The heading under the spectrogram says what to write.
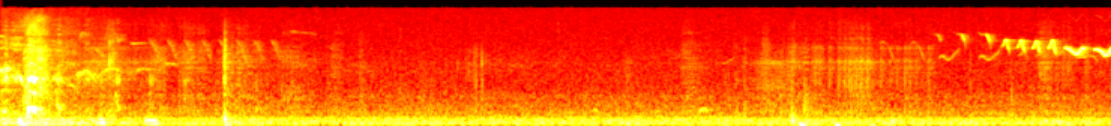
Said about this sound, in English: bird. Do you hear that? It's quiet.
